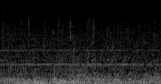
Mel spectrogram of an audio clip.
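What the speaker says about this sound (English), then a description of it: "It is raining." Steady rain hisses and patters continuously in the Western video game Desperados III, a soft, even wash of rainfall with no voices.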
